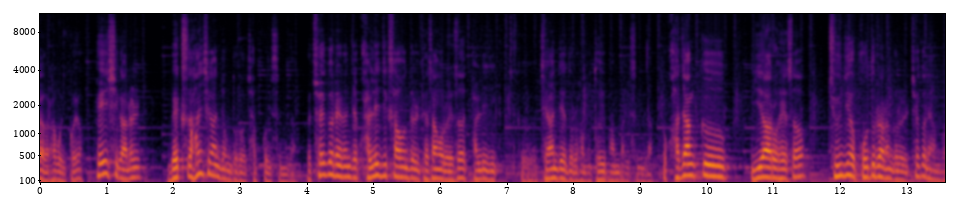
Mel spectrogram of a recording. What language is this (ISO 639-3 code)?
kor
